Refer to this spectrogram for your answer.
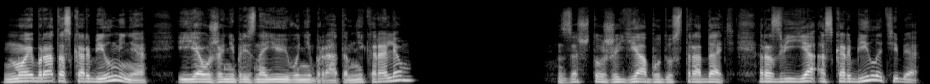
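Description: A man's voice: medium pitch, moderate pace, dry recording, clean studio sound, pitched above the performer's own voice, close to an everyday voice. Man voicing a resentful young prince. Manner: resentful, guarded replies. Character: wary young prince, sulky and suspicious.

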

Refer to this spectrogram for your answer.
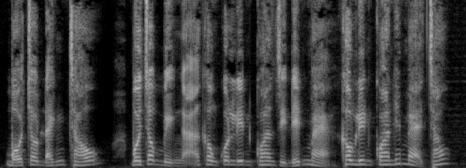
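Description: A man's voice: high voice, fairly quick, no room sound, voice pushed up. A man voicing a terrified young boy who cries and pleads in a horror story. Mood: desperate. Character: frightened young boy, sobbing and desperate.

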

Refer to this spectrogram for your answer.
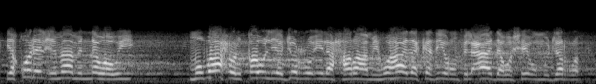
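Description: A man preaching a sermon, admonishing and telling cautionary stories with passion. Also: very high voice. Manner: impassioned, admonishing storytelling. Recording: lo-fi recording in a reverberant hall.

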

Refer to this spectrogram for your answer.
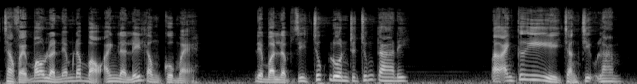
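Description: A man's voice: medium pitch, sing-song, pitched above the performer's own voice. A man voicing a greedy young wife who nags her husband in a raised, reproachful voice. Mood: scolding. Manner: nagging, reproachful, fast and raised.

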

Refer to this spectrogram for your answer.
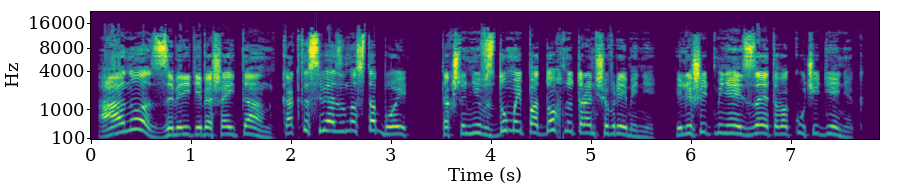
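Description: Brash male sea-raider read by a man: loud, gleeful, high-pitched, dry close audiobook sound. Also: sing-song, normal speed, no room sound. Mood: scolding. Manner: loud, gleeful, mocking banter.

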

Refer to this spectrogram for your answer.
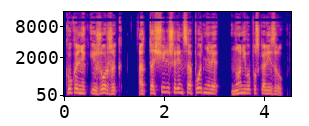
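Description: A man narrating an audiobook in an expressive, dramatic storytelling manner. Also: a little high, fairly quick, no echo, studio quality.

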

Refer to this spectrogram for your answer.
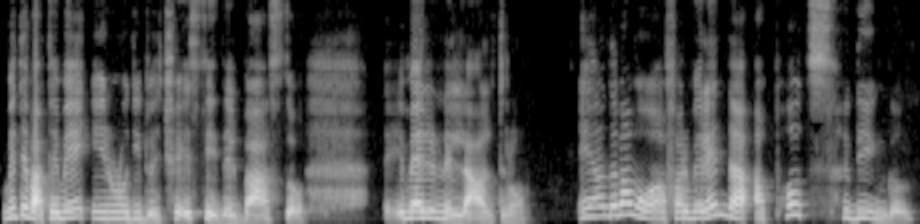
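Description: A woman's voice: on the high side, very animated, slow pace, voice pushed up. Woman reading as Laura, earnest spinster aunt. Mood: eager.

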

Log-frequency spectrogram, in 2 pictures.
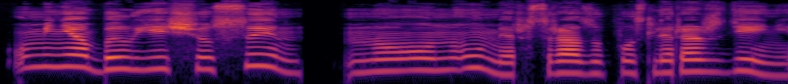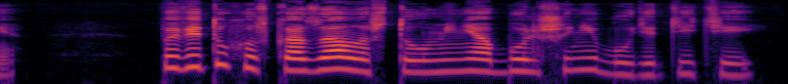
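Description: A desperate young mother begs in a raised, tearful voice, as a woman reader puts her on. The tone is smooth and clean. The read is dry and close, with no room around it. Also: normal speed, dry recording, lightly acted. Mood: sobbing. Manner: high, pleading, close to tears.

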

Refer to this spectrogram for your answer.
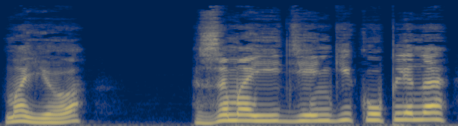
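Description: A man's voice: sits high, animated, takes it slowly, darkish tone, smooth, no echo. A man voicing an indignant, defiant young woman in an audiobook.

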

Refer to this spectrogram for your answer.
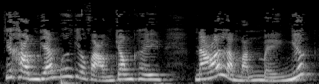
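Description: A woman's voice: on the high side, big pitch swings, normal speed, pushed and bright. A woman with a Southern Vietnamese accent narrating a ghost story, chatty and talking straight to her listeners. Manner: chatty, addresses listeners directly.

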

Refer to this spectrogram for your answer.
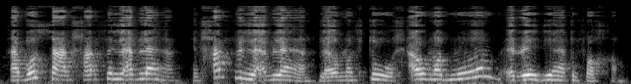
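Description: A Quran recitation teacher with an Egyptian Arabic accent gives a tajweed lesson, asking questions and answering them herself while drilling sounds slowly and patiently. Her voice is medium in pitch, and the audio quality is poor.

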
